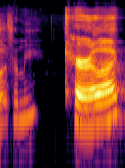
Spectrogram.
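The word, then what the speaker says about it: Kerala: Um my I told you that my my family is from Carerala.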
